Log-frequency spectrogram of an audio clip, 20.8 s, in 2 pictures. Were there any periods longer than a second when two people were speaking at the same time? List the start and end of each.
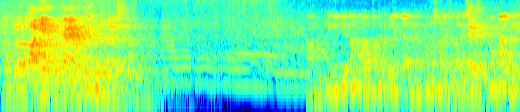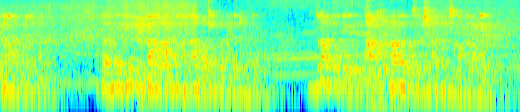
none

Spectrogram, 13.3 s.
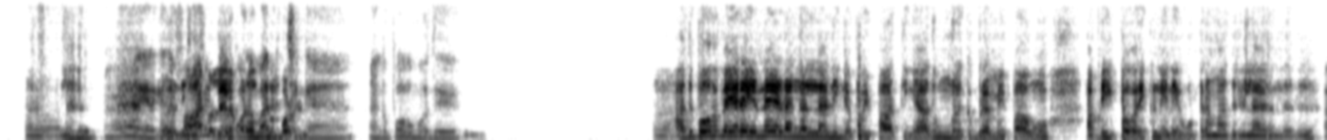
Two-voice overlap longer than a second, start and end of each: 1.6-3.1

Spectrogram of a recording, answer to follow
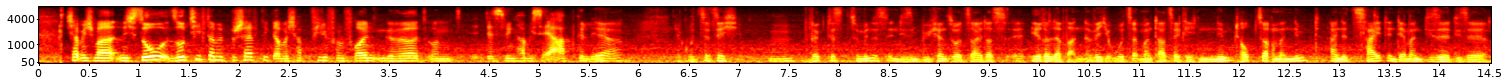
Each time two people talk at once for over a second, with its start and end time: none

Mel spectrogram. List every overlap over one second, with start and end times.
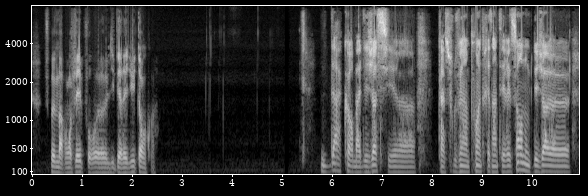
none

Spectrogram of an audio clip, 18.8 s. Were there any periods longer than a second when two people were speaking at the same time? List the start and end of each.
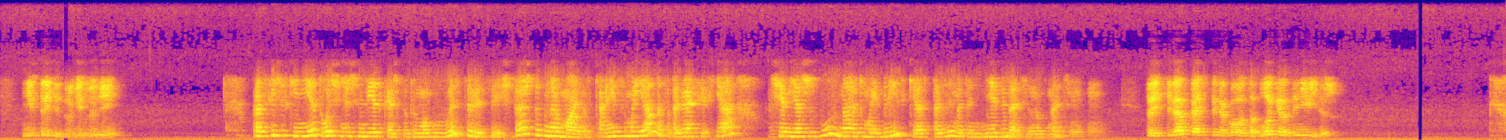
none

